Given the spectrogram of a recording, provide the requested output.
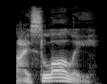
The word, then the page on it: ice lolly: American English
